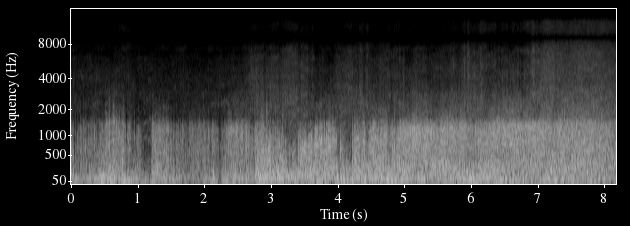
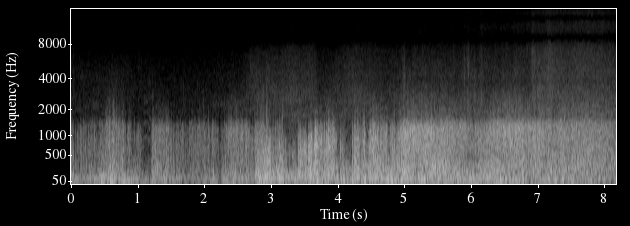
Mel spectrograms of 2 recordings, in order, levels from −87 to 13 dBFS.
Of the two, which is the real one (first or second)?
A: second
